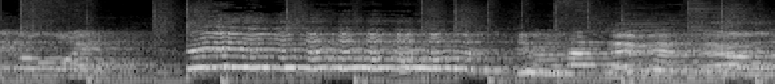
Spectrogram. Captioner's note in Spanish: Risa burlona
